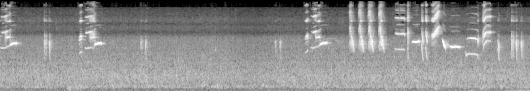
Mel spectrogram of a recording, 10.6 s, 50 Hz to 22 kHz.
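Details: Early-spring birdsong at the Oredezh River, Leningrad Oblast, Russia, 8 April 2023: scattered high whistles and chirps, a quiet gap, then a lively run of rapid sharp chirps and slurred notes from several birds.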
